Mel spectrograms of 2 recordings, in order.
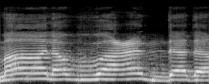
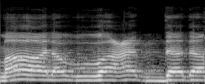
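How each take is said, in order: The two takes are said the same way.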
